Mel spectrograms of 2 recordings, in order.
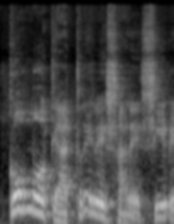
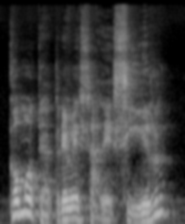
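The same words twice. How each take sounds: First: "Cómo" hit higher and louder, rising; stressed indignant repeat. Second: Said in the usual way. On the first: Shown as a demonstration. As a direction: punch "Cómo" to show her outrage. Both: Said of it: "Miren lo que le pregunta Lenina".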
